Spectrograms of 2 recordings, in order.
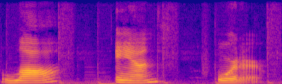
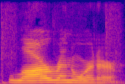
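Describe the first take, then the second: First: The words are said apart with breaks. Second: An r sound joins law and and. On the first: "first with the words separated" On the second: "second with the intrusive R between them"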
